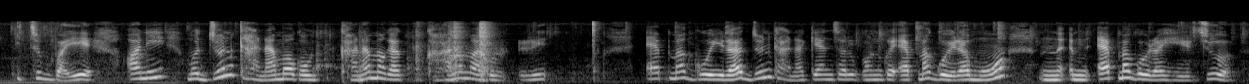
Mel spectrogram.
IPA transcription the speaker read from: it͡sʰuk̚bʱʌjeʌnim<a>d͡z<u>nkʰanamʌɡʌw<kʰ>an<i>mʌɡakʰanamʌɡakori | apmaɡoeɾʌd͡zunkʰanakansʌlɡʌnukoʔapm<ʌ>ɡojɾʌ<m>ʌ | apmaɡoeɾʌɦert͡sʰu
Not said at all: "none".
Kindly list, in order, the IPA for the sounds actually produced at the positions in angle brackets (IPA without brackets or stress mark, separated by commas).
ʌ, u, kʰ, a, a, m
